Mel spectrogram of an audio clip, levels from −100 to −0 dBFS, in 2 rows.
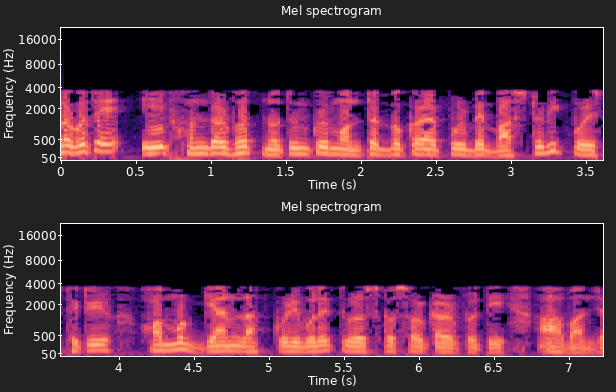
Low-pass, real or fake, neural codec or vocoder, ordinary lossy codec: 3.6 kHz; real; none; none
